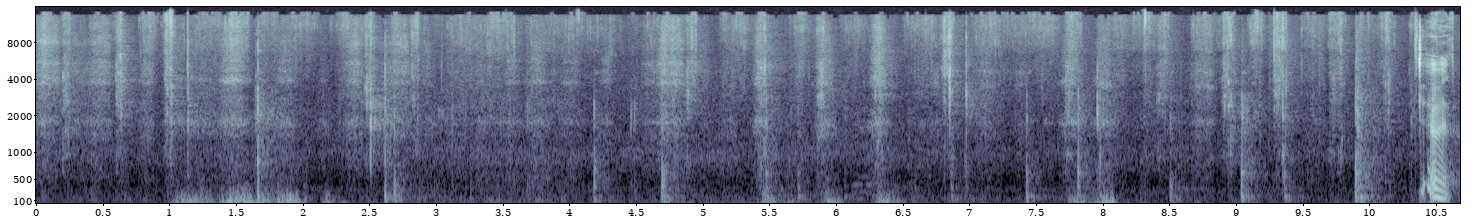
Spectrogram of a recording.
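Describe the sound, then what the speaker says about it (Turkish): Fresh parsley is chopped with a knife on a board in a home kitchen, producing a string of quiet, irregular taps and scrapes, some in quick bursts and others spaced apart. "biraz da maydanoz doğrayıp maydanozumuzu ilave ettikten sonra"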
